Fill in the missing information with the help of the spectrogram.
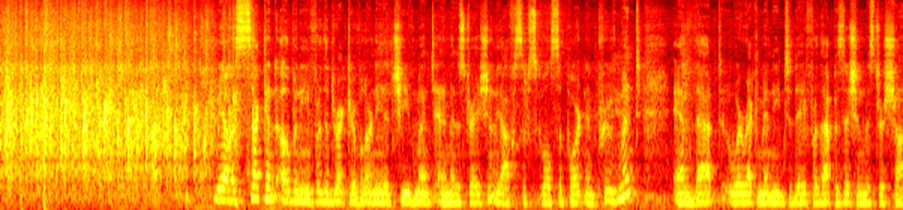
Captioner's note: clapping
